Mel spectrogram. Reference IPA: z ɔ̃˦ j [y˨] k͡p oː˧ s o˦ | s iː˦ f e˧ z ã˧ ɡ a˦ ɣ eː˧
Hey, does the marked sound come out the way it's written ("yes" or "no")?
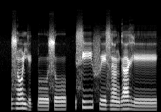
no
